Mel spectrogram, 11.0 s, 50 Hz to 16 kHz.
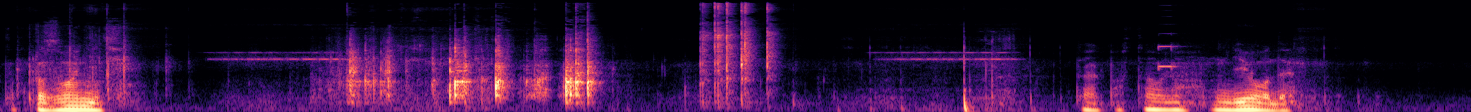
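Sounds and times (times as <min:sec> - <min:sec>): multimeter beeping: 0:01.5 - 0:02.8, 0:06.5 - 0:07.8.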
